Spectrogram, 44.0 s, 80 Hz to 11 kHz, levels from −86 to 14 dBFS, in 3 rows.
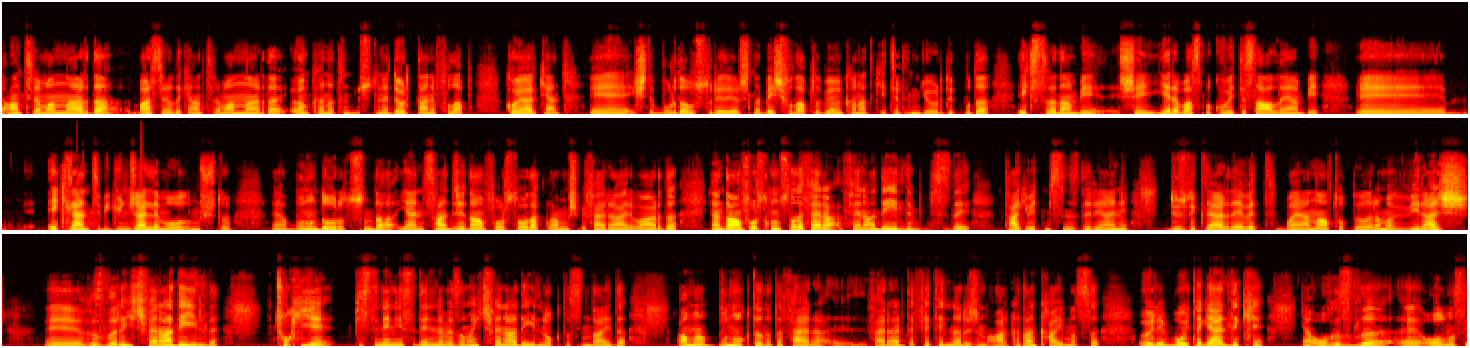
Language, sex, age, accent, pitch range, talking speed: Turkish, male, 30-49, native, 120-165 Hz, 135 wpm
